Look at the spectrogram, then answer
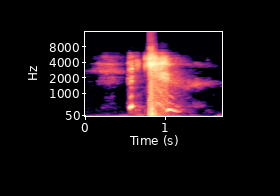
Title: stiffles, sneezes, blows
